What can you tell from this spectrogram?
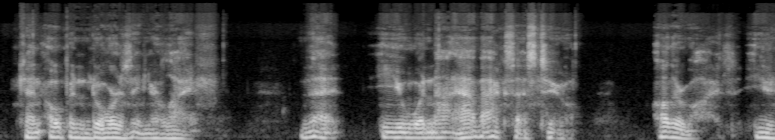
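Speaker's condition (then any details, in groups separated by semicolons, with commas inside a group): ALS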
